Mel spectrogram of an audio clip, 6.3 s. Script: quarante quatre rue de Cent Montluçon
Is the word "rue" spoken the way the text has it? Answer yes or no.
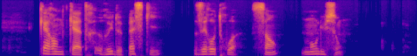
yes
